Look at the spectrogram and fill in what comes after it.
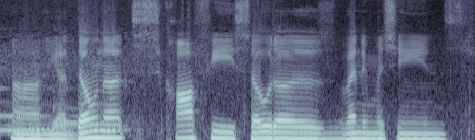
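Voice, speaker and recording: Over music in the background, a man with a medium pitch speaks very slowly in a monotone, flat intonation. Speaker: gaming YouTuber. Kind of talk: casual walkthrough commentary. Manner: halting, many fillers.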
